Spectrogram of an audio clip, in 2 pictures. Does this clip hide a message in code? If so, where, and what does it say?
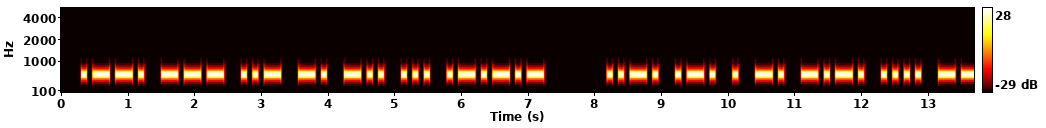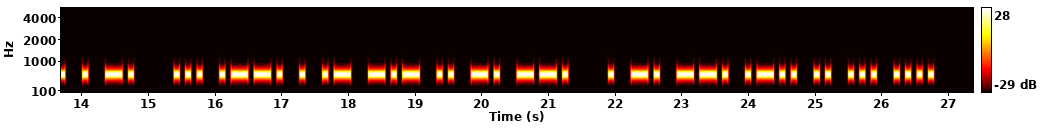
Yes: Morse code from 0.3 to 26.8 s, heard as a keyed tone, about 14 wpm, 600 Hz. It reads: POUNDS. FRENCHMEN SPEAKING ENGLISH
